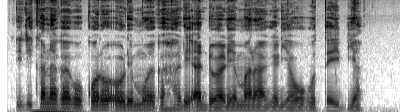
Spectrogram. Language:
Kikuyu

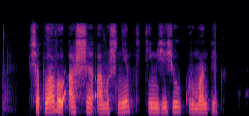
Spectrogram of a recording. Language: Chuvash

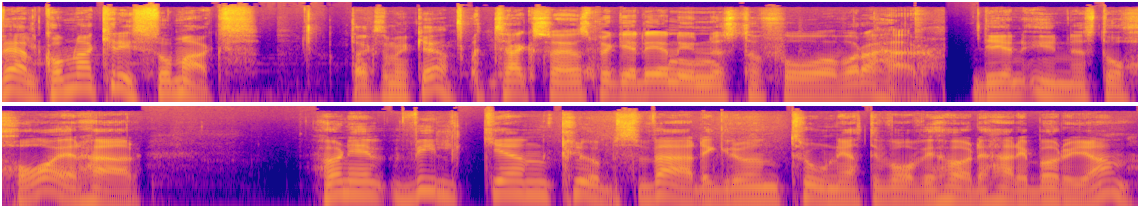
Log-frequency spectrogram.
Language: Swedish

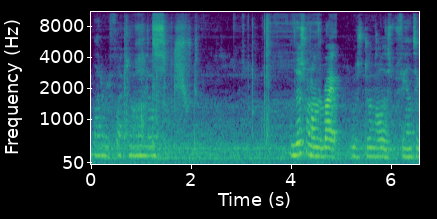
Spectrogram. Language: English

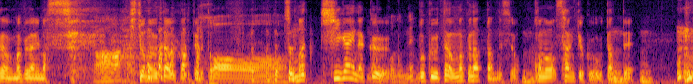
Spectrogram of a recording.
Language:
Japanese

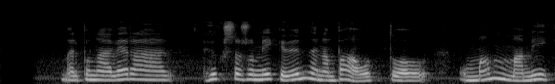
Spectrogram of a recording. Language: Icelandic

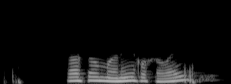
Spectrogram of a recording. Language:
Pashto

